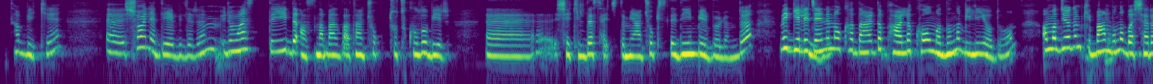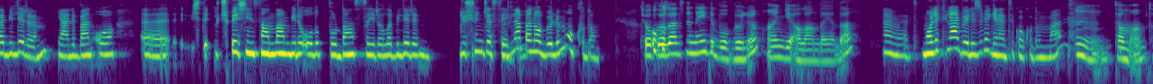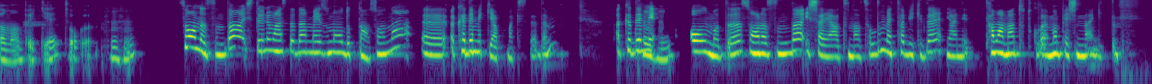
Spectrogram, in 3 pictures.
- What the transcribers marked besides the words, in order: tapping; other background noise; chuckle
- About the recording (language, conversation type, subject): Turkish, podcast, İş seçerken seni daha çok tutkun mu yoksa güven mi etkiler?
